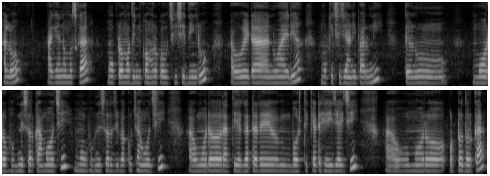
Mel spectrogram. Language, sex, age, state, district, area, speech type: Odia, female, 30-45, Odisha, Kandhamal, rural, spontaneous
